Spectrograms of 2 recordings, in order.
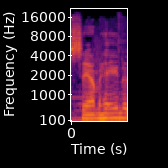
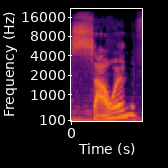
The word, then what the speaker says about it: Samhain: It's not pronounced Samhain. It's pronounced Samhain for the earth-based religionists among us.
